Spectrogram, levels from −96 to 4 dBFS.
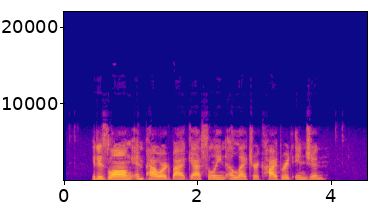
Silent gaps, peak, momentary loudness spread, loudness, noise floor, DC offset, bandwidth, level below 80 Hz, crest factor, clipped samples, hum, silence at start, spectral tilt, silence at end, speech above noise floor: none; 0 dBFS; 12 LU; -19 LUFS; -59 dBFS; under 0.1%; 7.8 kHz; -62 dBFS; 20 dB; under 0.1%; none; 0.4 s; -3.5 dB/octave; 0.7 s; 41 dB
